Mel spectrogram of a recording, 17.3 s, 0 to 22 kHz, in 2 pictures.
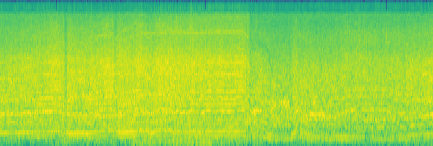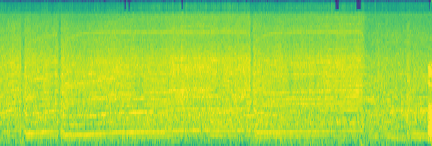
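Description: F1 race car engines from the F1 2014 game at the Brazilian Grand Prix scream and rise and fall steadily as gears shift, loud and continuous throughout with constant harmonic whine.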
